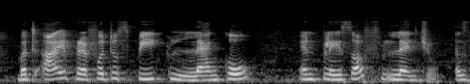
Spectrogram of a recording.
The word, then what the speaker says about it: Lencho: You can pronounce it Lencho or Lenko, but I prefer to speak Lanko in place of Lencho.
